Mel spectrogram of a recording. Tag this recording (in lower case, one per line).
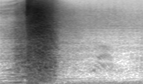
fireworks
explosion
